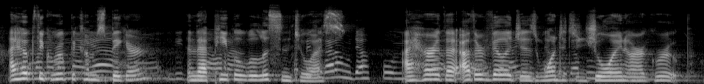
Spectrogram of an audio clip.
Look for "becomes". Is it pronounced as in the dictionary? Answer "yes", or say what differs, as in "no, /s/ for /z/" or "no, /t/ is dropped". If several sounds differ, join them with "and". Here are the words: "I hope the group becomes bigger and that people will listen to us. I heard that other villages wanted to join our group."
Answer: yes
